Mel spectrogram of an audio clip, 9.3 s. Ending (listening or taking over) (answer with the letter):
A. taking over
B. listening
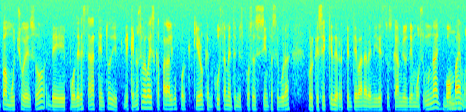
B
